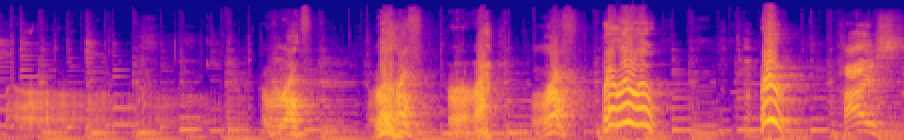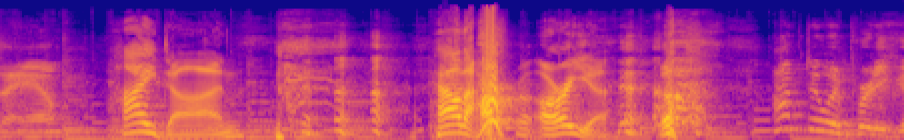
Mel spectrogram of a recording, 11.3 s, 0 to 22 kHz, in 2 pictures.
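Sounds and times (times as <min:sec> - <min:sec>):
speech: 0:00.1 - 0:01.0, 0:01.6 - 0:03.6, 0:05.4 - 0:10.0, 0:10.8 - 0:11.3
dog barking: 0:01.7 - 0:05.1, 0:08.6 - 0:09.0
laughter: 0:07.4 - 0:08.3, 0:09.4 - 0:10.3.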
